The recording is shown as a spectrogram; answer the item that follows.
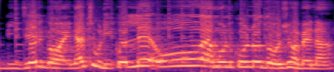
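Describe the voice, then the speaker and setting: A man's voice: sits high, brisk, soft background music, lightly acted. A man voicing a fussy, exasperated but indulgent fairy-tale king in a theatrical children's cartoon. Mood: dismayed. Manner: theatrical, full of exclamations.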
